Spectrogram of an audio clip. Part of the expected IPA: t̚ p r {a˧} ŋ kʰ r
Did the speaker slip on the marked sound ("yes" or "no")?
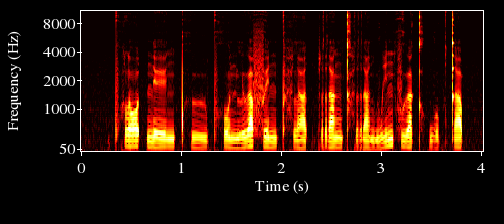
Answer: no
